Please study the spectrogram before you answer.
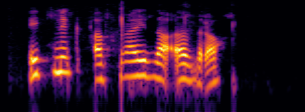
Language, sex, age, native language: Icelandic, female, 10, Icelandic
